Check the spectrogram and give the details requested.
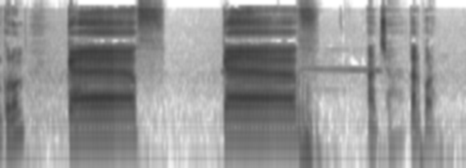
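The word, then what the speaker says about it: ق: তো জিহ্বার গোড়া থেকে একটু আগে বাড়িয়ে তার বরাবর উপরে তালুর সঙ্গে লাগিয়ে কাফ উচ্চারণ করতে হবে। জি উচ্চারণ করুন, কাফ কাফ।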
